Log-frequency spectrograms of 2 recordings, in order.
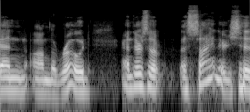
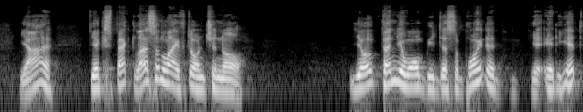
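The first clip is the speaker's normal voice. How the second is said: loud put-on Scandinavian accent, held throughout; 2 semitones higher, 5 dB louder than usual. Repeating a saying they were taught, as it must be said, in a Scandinavian accent. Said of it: "you have to say it with a Scandinavian accent".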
